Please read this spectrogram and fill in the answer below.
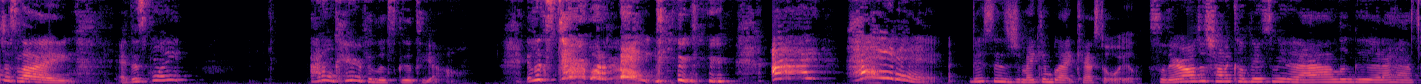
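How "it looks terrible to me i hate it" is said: high, loud laughing wail; laugh-cry through the complaint. Real, not acted. Laughing protest.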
